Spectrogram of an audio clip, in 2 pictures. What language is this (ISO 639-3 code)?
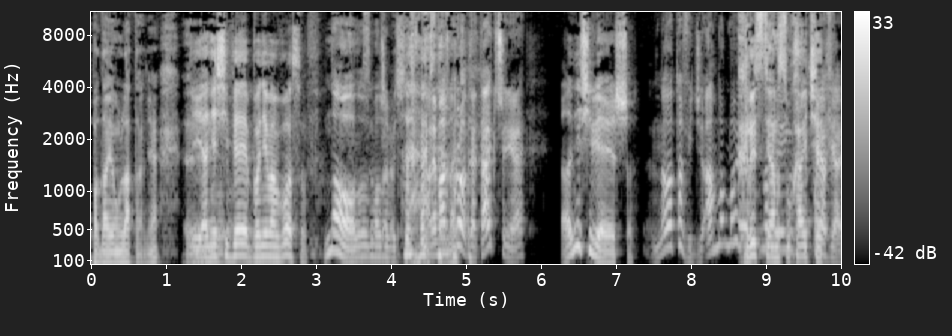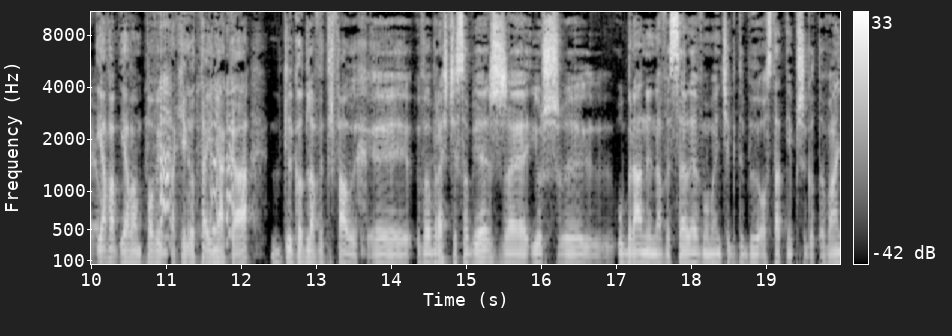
pol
